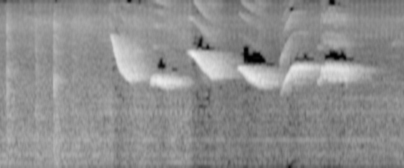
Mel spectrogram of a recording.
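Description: Green-winged saltator singing a loud, clear whistled phrase of about five notes, each sliding down then levelling, delivered over two and a half seconds.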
